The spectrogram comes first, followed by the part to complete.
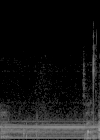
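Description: Faint steady electrical hum over quiet room tone, close to silence.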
